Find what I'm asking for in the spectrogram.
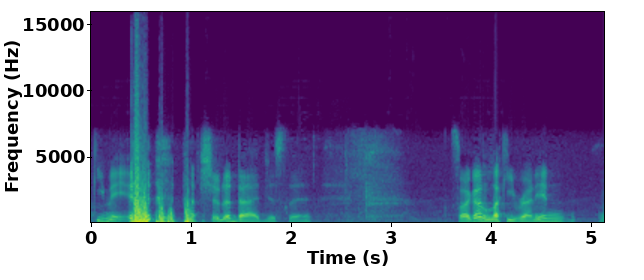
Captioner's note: muffled laugh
